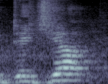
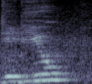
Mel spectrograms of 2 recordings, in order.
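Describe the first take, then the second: First: The d and y blend into j. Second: The d and y stay separate sounds. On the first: "It comes out much closer to did ya" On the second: "almost never sounds like did you in natural speech"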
